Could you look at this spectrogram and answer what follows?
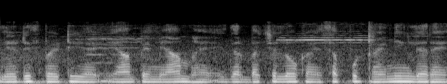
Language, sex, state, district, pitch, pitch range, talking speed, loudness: Hindi, male, Punjab, Fazilka, 120 Hz, 115-125 Hz, 215 wpm, -15 LUFS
